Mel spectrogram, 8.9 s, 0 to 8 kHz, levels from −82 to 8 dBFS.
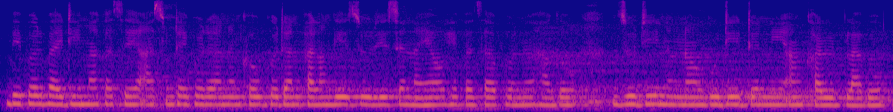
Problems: none marked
